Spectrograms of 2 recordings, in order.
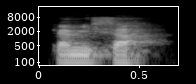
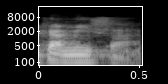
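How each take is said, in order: First: "camisa" as ca-mi-SÁ, softer; Guaraní final stress. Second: "camisa" as ca-MI-sa, falling; Spanish stress. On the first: Teacher repeating the Guaraní form, final stress. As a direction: land on the last A of "camisa". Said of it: "en guaraní es camisa". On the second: Teacher rejecting the Spanish form, middle stress. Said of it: "No es camisa". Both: Shown as a demonstration.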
